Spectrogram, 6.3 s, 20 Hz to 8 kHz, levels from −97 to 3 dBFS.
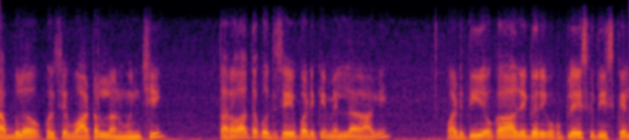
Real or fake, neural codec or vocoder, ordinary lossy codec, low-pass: real; none; Opus, 16 kbps; 7.2 kHz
